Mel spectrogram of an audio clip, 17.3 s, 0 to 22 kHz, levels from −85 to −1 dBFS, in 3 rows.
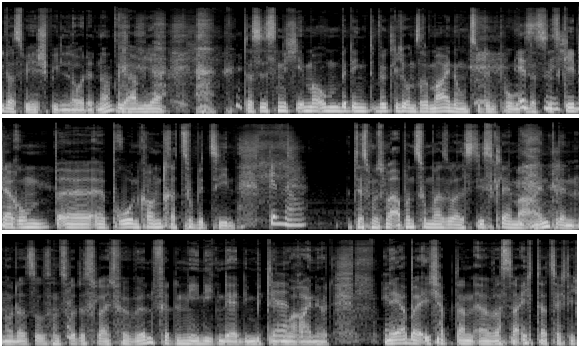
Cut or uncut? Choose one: uncut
